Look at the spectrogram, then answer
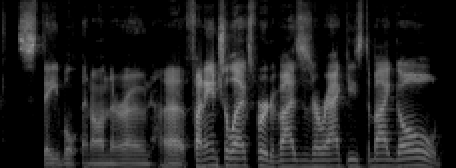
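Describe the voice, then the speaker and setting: In a very clean recording with a silent background, a man with a bright, sharp tone speaks at a medium pitch with ordinary pitch variation. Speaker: livestream host, currency news commentator. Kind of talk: live stream news commentary. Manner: fast; casual, many fillers.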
